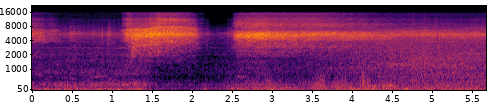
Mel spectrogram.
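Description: DB Class 628 diesel multiple unit running in slowly alongside the platform: a low rumble under a steady high hiss. The hiss swells louder about a second in, drops out for a moment around two seconds, then carries on.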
